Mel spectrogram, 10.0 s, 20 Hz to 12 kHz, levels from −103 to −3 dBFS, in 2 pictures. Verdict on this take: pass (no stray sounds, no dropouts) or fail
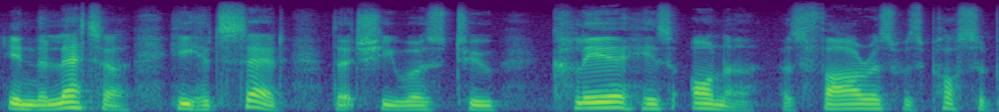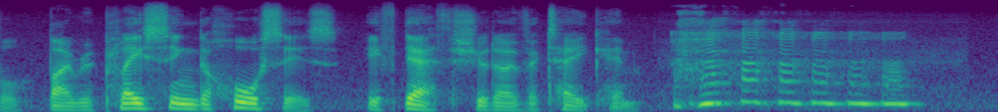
fail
